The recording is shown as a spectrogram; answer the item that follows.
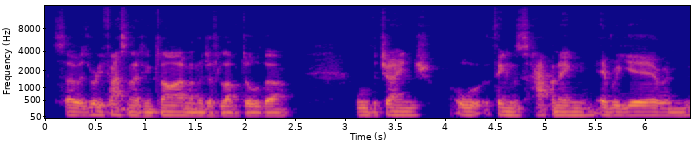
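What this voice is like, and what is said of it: British accent. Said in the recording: “I'm guessing from the accent that you're not originally from America ... Born and bred in the UK.”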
